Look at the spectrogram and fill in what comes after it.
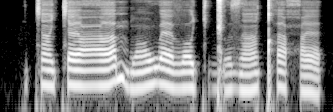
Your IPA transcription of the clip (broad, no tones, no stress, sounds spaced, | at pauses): c ã c æ ʕ a m b ɔ̃ w æ v ɔ c ɡ͡ǁ ʊ z ã ǃʰ a ħ æ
